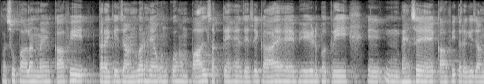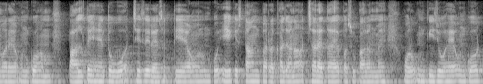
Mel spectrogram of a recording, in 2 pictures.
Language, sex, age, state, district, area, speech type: Hindi, male, 45-60, Rajasthan, Karauli, rural, spontaneous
